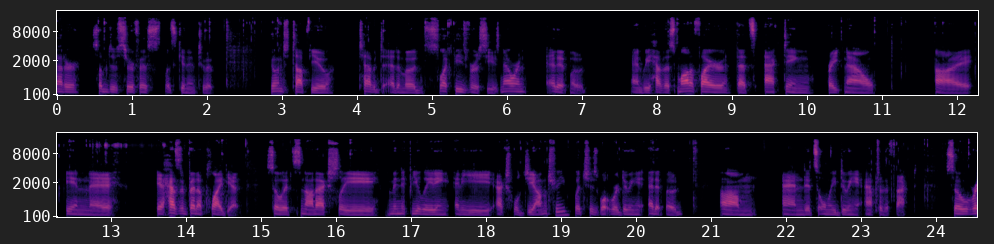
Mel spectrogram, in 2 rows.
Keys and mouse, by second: 2.7 shift+middle click, 3.8 Tab, 4.4-6.0 drag, 6.0 g, 8.1 right click, 10.5 shift+middle click, 14.0 shift+middle click, 15.9 shift+middle click, 24.2 shift+middle click.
